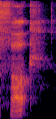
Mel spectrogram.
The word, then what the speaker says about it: Fouke: Yeah, the group heads for an area near Boggy Creek, close to the town of Fouke. It's spelled F-O-U-K-E.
